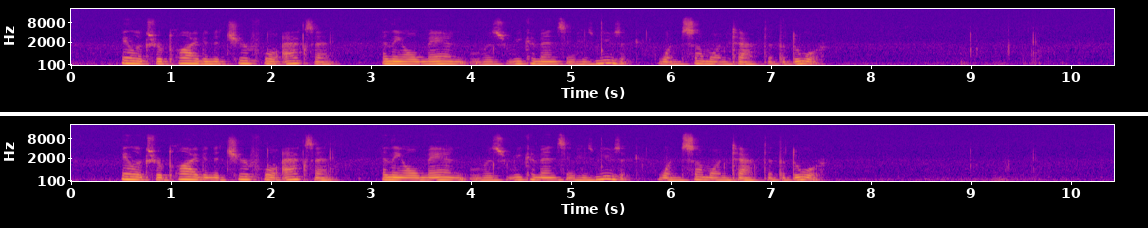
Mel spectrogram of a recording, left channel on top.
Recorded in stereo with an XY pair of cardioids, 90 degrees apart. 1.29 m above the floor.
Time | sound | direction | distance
0.5 | a woman speaking | 25° right | 2 m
